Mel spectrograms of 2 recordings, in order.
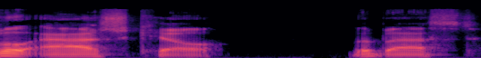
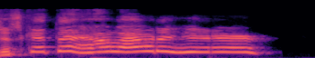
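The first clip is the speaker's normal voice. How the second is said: very high, shrill, loud screeching scream; 7 dB louder than usual. Retelling movie lines, a skeleton running by fast: imitating a skeleton screaming. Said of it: "he screams as he runs away".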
